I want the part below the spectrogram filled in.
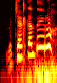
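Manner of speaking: high, loud disbelieving question; shocked at what he just did; real high surprise; surprised. Real, not acted. Object vanishes in cauldron.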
